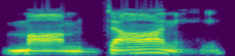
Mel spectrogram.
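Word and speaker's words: Mamdani: people that are running Mom Donnie. Oh, please tell me I pronounced that correctly. Yes. Thank God.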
